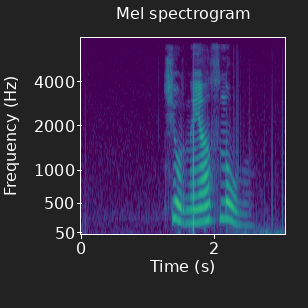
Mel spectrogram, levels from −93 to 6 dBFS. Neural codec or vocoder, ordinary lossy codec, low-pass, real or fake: none; MP3, 64 kbps; 7.2 kHz; real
